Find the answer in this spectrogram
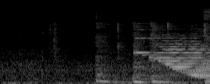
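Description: Music played back from MiniDisc through a Denon mini hi-fi system and its bookshelf speakers. It starts about a second in with a falling run of notes, then held keyboard-like chords.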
